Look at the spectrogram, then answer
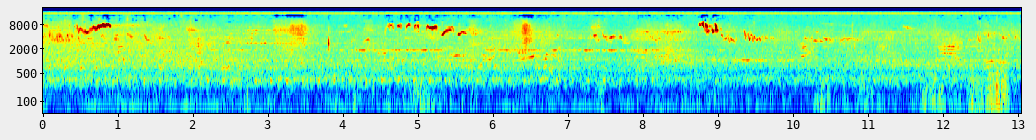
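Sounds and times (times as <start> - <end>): distant diesel locomotive rumble: 0.0 - 13.0.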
